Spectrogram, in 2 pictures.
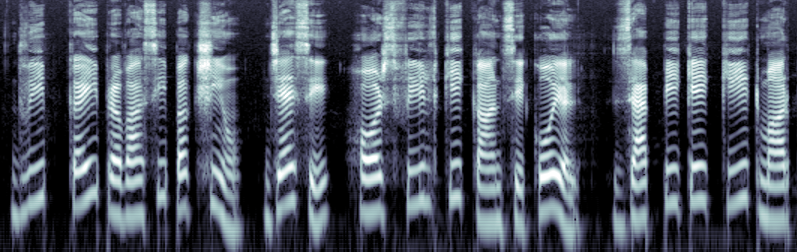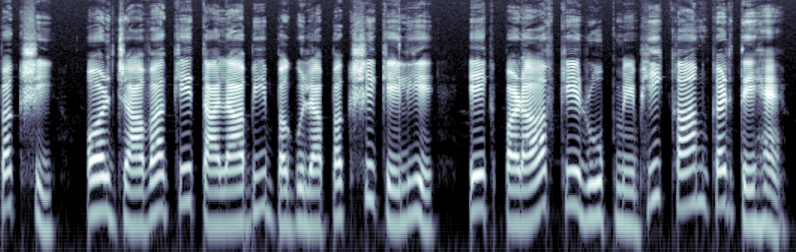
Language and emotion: Hindi, neutral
